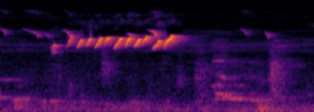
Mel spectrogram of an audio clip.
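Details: Orange minivet calling its flock: a fast run of about a dozen sharp, high, slurred notes over roughly a second, steady in pitch, with faint high chirps from other birds and a soft low rustle behind.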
